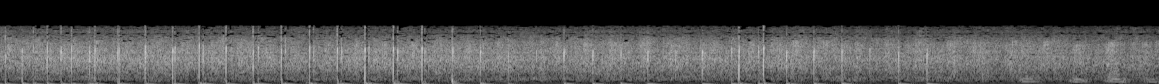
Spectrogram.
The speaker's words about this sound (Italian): Nosotros aplaudimos a ellos como un gesto para acompañar a la alegría.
